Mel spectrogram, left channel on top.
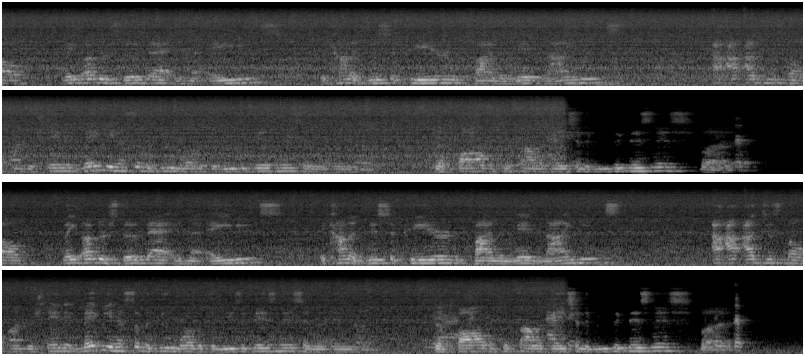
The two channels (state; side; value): noise; right; rumble, 21 dB below the sound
